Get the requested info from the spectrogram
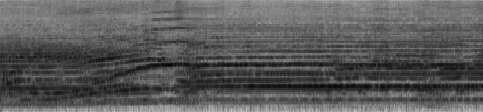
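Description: A small group of amateur singers singing a cappella in a tenor style, sliding up in pitch together and then holding one long, loud final chord.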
